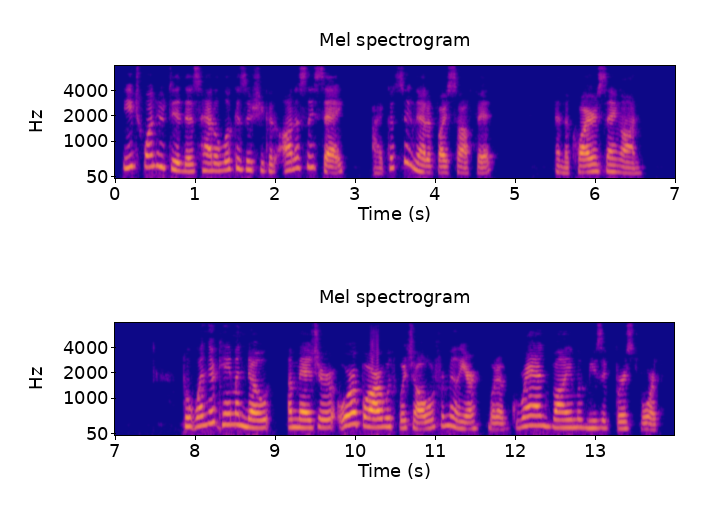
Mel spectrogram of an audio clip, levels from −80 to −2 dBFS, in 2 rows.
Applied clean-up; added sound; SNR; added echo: none; none; none; none.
